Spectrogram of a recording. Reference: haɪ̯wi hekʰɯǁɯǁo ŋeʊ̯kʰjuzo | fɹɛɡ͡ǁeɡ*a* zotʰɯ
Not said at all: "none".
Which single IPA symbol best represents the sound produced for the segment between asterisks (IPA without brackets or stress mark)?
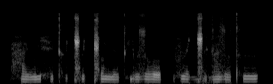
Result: a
